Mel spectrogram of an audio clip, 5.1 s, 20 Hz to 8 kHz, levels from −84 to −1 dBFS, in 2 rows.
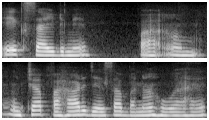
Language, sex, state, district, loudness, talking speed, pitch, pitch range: Hindi, female, Jharkhand, Ranchi, -16 LUFS, 130 wpm, 195 Hz, 190-205 Hz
